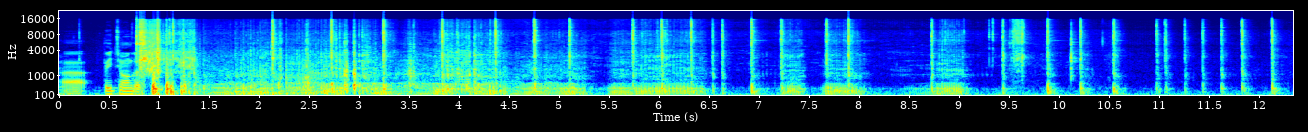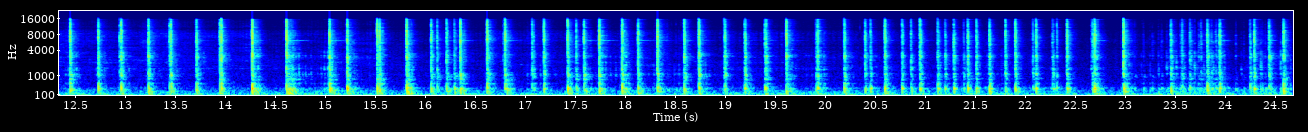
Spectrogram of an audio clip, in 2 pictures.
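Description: Spinning tops whirr and clash together repeatedly in a plastic dish.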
